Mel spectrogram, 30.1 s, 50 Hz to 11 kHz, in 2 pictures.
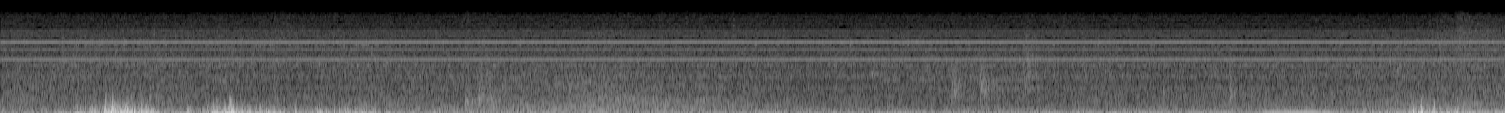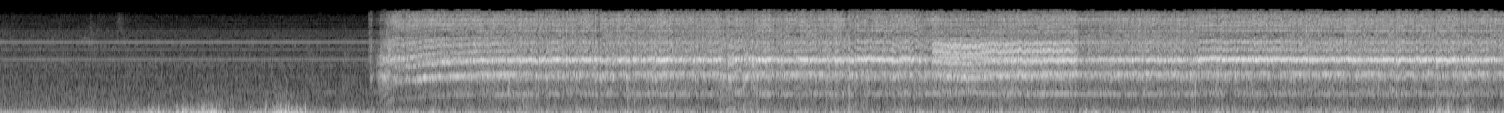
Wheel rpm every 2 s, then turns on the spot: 0, 0, 0, 0, 0, 0, 0, 0, 0, 70, 160, 160, 160, 160, 160.
none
